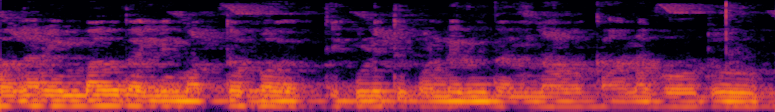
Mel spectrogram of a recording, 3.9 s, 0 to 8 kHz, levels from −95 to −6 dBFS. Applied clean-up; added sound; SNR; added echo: none; none; none; none.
